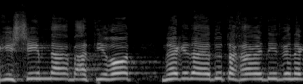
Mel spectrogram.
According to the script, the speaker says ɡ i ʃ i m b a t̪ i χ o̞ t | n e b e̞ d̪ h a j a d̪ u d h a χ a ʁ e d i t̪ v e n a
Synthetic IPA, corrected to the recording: ɡ i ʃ i m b a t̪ i ʁ o̞ t | n e ɡ e̞ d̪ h a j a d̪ u t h a χ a ʁ e d i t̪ v e n e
